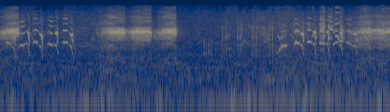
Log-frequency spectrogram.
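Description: Common myna gives quick bursts of sharp, chattering whistled notes, alternating with steady high rasping whistles and gurgles. There is a faint outdoor hiss underneath.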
